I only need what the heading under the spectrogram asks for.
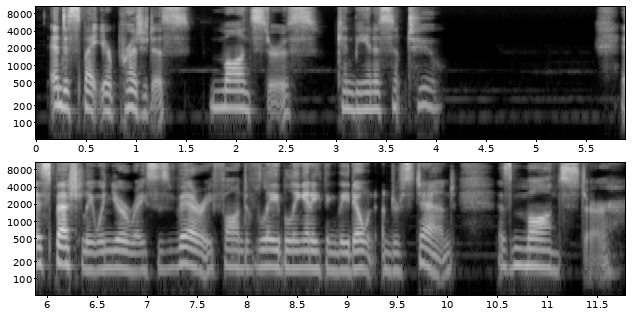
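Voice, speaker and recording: In a scripted roleplay audio drama, a woman voices an elegant vampire noblewoman who is calm and menacing, teasing and condescending through genteel, formal phrasing. Her voice is deep, the recording dry, and her mood stern and reproving.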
